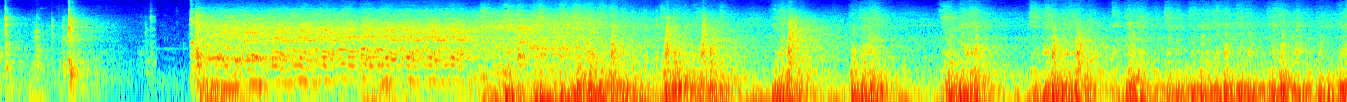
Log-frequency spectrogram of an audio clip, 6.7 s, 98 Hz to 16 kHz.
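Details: 1965 Plymouth Satellite, newly fitted Edelbrock RPM intake and Quick Fuel carb with electric choke, first start: long uneven cranking finally catches into lumpy unsteady run; a plug wire was found not pushed fully on.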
